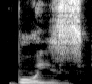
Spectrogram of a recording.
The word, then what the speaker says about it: boys: We have boy, ends with a vowel, oi. The plural will be what? Boys.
